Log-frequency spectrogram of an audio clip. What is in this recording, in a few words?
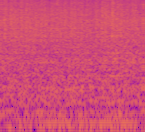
Ui Cooking Alert Score Tally Loop; gamerip; Battle Chef Brigade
